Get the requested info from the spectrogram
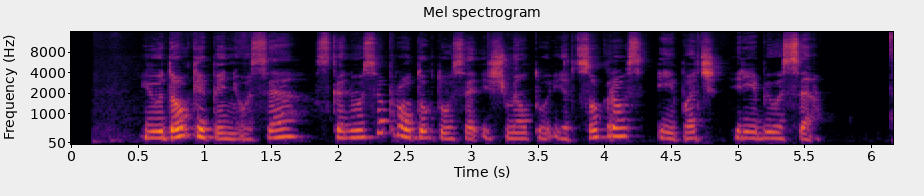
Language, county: Lithuanian, Alytus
